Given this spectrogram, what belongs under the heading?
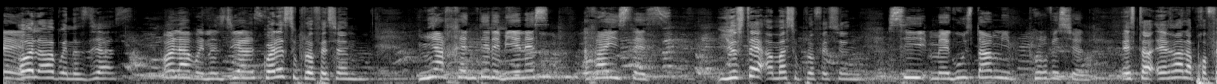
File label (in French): Interview Espagnol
